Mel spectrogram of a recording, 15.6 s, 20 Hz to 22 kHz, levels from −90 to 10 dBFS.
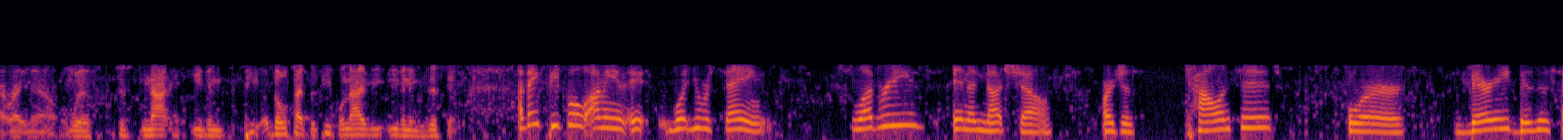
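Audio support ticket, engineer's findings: Computer activity noise throughout. Buzzy chirping pulses at around 70 Hz, roughly 25 dB below the speech, tracking host load. Likely a ground path shared with the audio interface.

Overdone noise removal throughout. Background dropped and broken up into twinkling specks. Quiet speech components suppressed along with the noise estimate.

GSM full-rate codec throughout. Gravelly, buzzy roughness, plainly audible. Nothing above 3.8 kHz. Pulse-excited vocal-tract model, consistent with a 13 kbps stream.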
